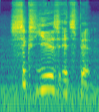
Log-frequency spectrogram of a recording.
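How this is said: It is read in a British accent.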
